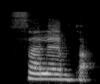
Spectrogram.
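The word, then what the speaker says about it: سلامتك: Salamtak. Addressing a male, sa, lem, with a long vowel a, lem, tak.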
